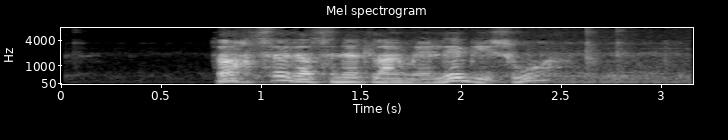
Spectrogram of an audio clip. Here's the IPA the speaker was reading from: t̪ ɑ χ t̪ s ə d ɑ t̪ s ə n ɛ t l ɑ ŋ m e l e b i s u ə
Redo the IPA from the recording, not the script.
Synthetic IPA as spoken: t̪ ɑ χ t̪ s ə d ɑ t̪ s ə n ɛ t l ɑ ŋ m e l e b i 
